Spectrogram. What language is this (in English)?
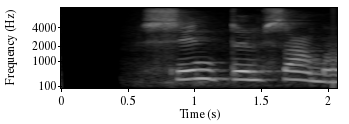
Icelandic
